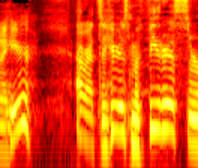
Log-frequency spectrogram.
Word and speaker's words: Mefilas: Alright, so here's Mefilas, or Mefilas, or whatever you want to call them in terms of pronunciation. The actual kana is Mefilas, so take that as you will.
